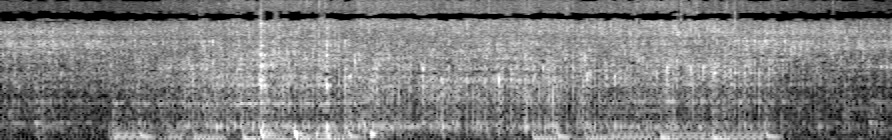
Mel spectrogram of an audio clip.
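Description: Olive oil and chicken fat sizzling steadily in the hot stainless inner pot of an Instant Pot on sauté, with a few faint clicks of metal tongs.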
